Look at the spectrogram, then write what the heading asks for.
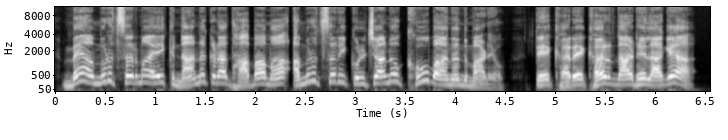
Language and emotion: Gujarati, happy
